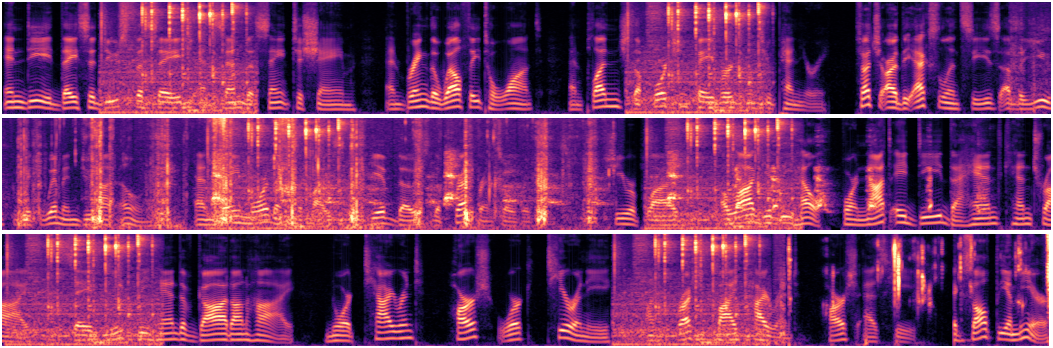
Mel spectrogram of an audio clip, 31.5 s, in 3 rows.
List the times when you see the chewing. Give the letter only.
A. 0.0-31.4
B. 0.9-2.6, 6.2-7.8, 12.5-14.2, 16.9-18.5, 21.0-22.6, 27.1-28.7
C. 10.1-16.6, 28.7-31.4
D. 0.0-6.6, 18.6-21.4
C.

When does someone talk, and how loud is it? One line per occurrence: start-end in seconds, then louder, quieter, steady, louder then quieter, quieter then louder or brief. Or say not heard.
0.0-31.4 steady.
